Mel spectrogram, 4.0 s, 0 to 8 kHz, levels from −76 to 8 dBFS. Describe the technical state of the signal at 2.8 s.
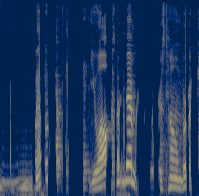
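At 2.8 s the speech is chopped and ducked by as much as about 40 dB within 2.05–3.22 s, likely speech suppressed in double talk: the echo canceller mistakes overlapping talk for echo. These are uneven, gain-like dips, not clean packet-loss gaps.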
